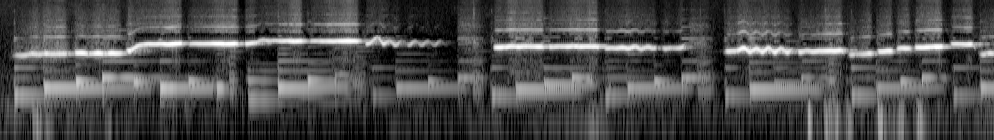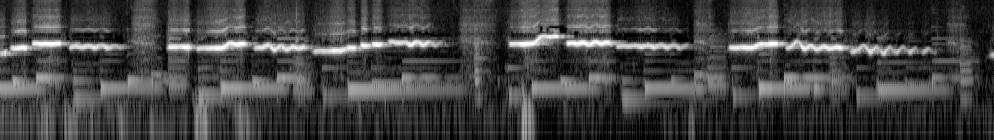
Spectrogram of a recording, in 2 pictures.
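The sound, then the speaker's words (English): A person whistles a lively, bright melody with quick pitch bends and trills, clear, over a light bouncy musical accompaniment, with no one talking. “When we come back, we'll whistle along to a few more tunes and hear more of your But Why theme song whistling.”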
